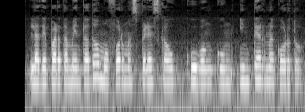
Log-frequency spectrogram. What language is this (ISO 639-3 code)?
epo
